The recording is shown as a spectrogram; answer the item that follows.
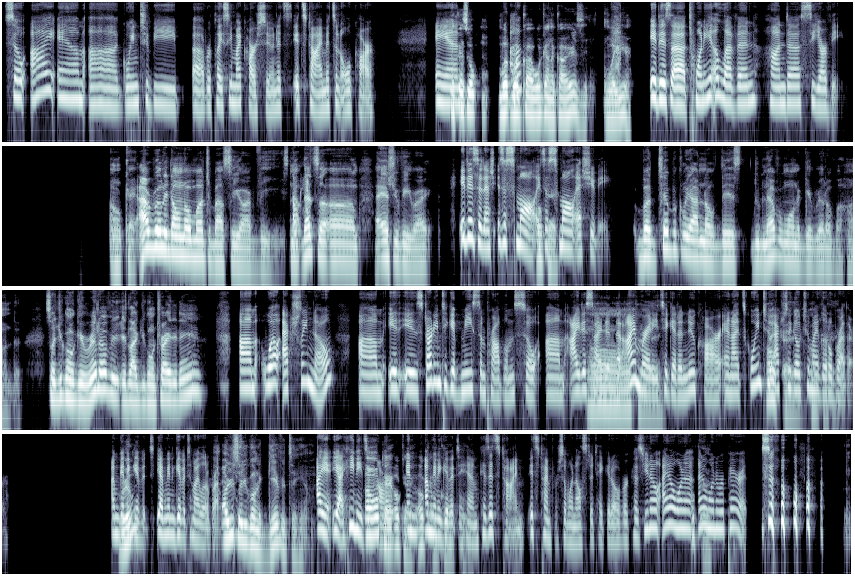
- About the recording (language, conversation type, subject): English, advice, How can I make a confident choice when I'm unsure about a major decision?
- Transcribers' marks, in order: "it's" said as "aits"; laughing while speaking: "So"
